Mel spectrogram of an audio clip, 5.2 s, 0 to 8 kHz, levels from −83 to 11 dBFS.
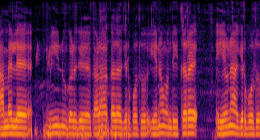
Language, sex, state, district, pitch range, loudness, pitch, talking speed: Kannada, male, Karnataka, Dharwad, 135-150 Hz, -15 LUFS, 140 Hz, 125 wpm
